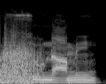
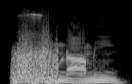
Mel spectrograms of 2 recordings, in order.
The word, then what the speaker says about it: tsunami: Today we are going to discuss lesson 2, that is the tsunami. Be careful about the spelling of tsunami and pronunciation. Tsunami. T is not pronounced. It is clearly tsunami.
